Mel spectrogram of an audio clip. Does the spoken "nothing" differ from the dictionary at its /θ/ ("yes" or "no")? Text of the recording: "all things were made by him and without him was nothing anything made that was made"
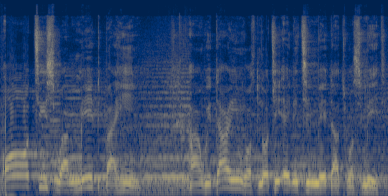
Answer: yes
